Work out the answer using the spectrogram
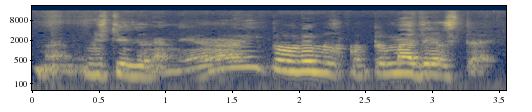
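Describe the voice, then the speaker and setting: A woman's voice: medium pitch, expressive, moderate pace, mellow. A woman playing a henpecked old pensioner man who complains plaintively, in Andean Peruvian Spanish, in a comedy sketch. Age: over 60.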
